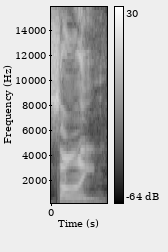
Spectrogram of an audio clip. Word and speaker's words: sine: So, again, the S stands not for sin, it's sine. So we're going to write the word sine here, sine.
